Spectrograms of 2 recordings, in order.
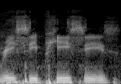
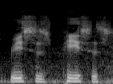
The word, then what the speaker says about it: Reese's Pieces: Yeah, you said Reese Pieces. It was Reese's Pieces.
